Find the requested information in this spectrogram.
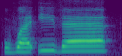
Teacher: واؤ کے اوپر ہونٹوں کو گول کیجئے، مکمل طور پر جوڑنا نہیں ہے، انگلش میں جیسے ڈبلیو پڑھتے ہیں ویسے پڑھنا ہے، وی کی طرح نہیں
